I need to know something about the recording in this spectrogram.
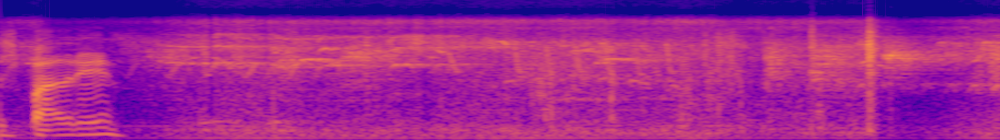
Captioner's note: birds chirping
